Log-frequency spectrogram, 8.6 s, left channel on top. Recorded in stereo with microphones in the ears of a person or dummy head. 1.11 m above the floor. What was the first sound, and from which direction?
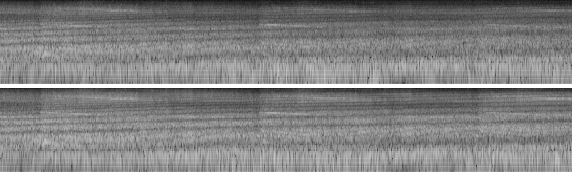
An aircraft, 10° right (ahead or behind).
